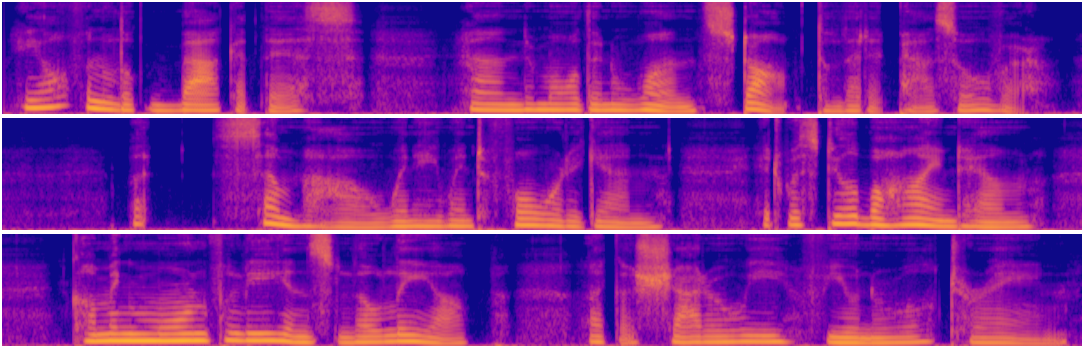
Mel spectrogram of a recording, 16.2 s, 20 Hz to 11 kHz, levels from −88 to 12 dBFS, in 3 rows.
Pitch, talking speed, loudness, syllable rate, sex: 160 Hz, 140 wpm, -17 LUFS, 4.4 syllables/s, female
